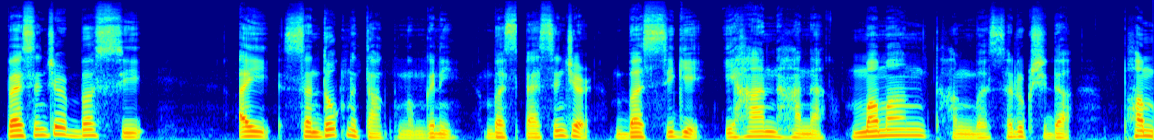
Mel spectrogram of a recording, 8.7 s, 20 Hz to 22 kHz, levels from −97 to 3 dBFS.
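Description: Speech recording with no audible technical faults anywhere in the clip.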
